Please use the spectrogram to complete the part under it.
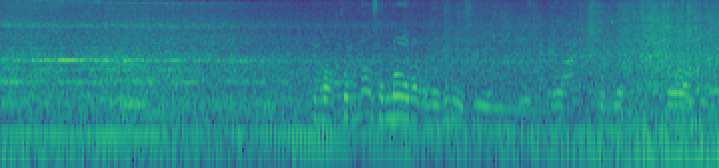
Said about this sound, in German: Nicht weit entfernt ertönt das Warnsignal des neuen Schnellzugs.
